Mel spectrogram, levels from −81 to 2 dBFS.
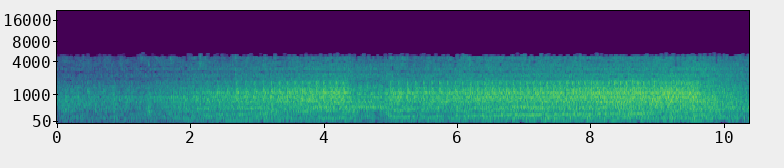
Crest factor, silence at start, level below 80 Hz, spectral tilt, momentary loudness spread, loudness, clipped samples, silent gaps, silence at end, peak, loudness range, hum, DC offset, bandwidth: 16 dB; 0 s; -48 dBFS; -9.5 dB/octave; 17 LU; -18 LUFS; under 0.1%; none; 0 s; -4 dBFS; 7 LU; none; under 0.1%; 5.6 kHz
